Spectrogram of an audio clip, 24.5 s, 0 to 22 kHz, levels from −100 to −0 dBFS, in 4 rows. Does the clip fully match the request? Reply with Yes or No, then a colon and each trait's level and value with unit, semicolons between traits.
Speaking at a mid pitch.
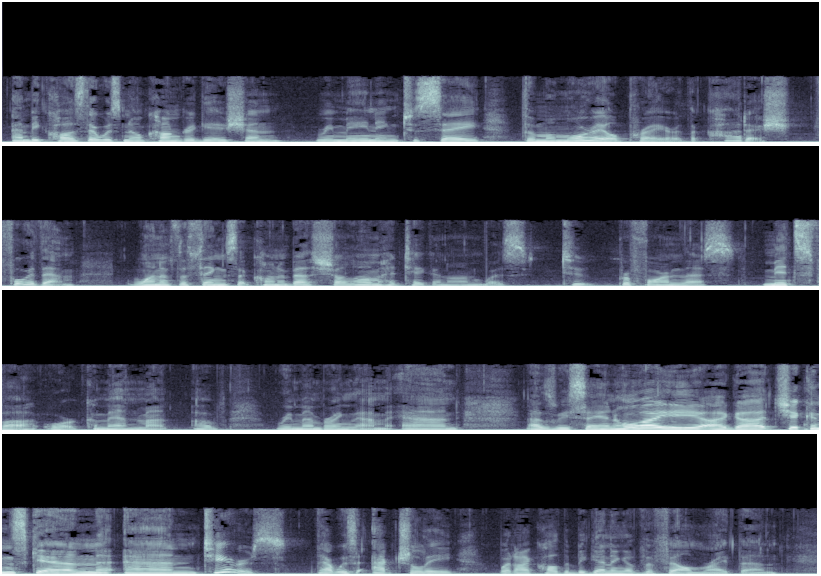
Yes: medium, 180 Hz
